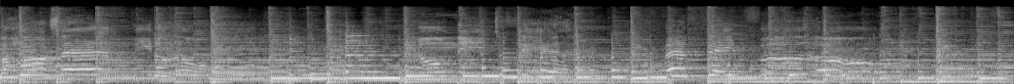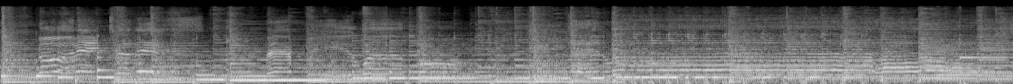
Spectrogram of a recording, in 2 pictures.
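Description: Live folk band playing an instrumental break: acoustic guitars strumming chords over a moving bass line and percussion, while a lead instrument plays a melody with bending, sliding notes.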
